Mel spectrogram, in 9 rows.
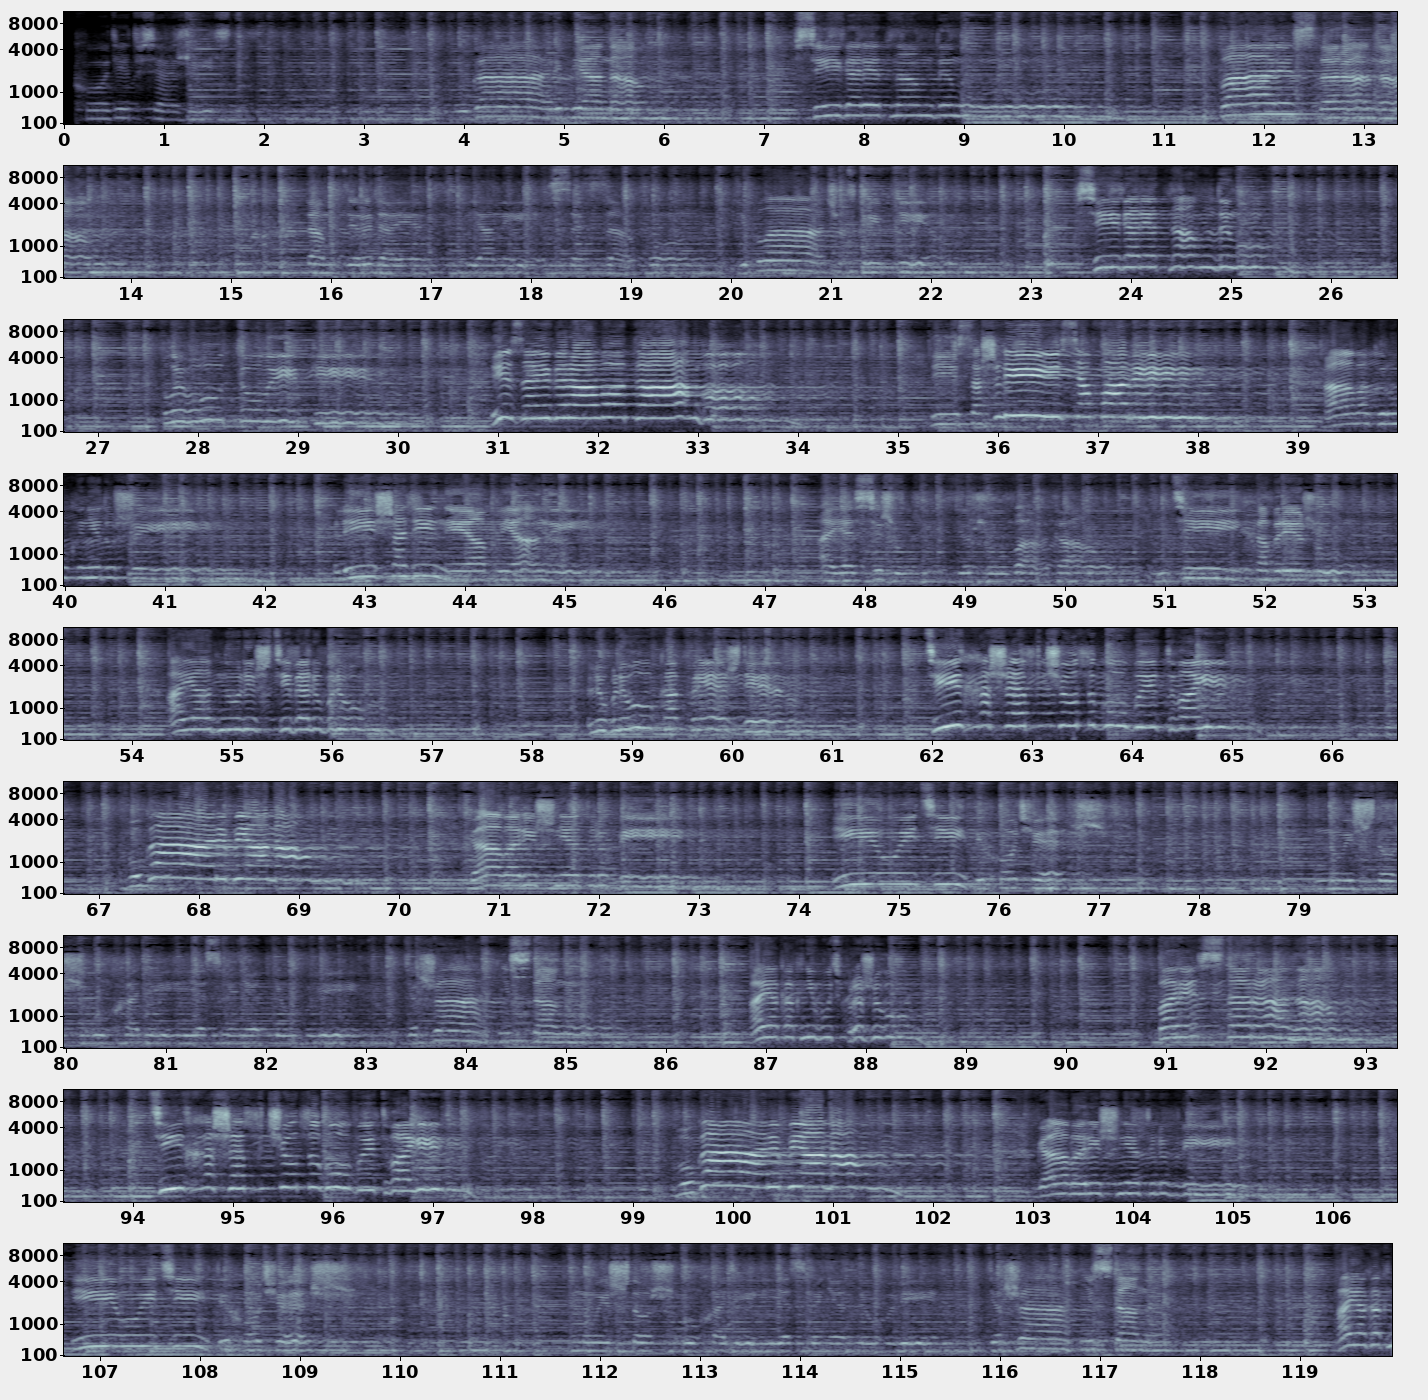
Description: Под гитару
Pod-gitaru.mp3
